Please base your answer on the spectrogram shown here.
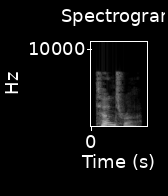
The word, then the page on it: tantra: British English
